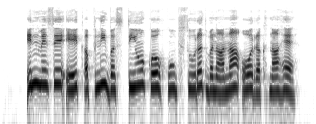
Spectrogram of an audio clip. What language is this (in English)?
Urdu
